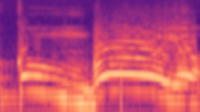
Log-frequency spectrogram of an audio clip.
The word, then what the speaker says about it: comboio: O comboio, olha lá, comboio, olha a sílaba tônica, essa daqui é paroxítona, só que o ditongo agora, oi, é de timbre o quê? Fechado, então não tem acento.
